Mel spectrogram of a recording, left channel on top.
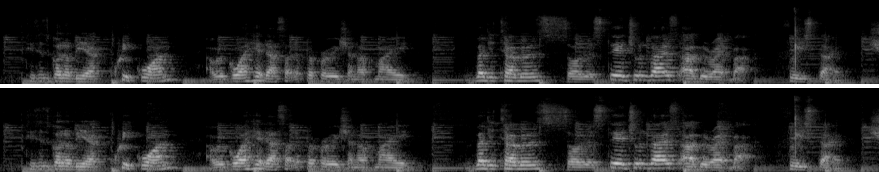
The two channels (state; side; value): quieter; left; 3.3 dB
